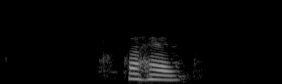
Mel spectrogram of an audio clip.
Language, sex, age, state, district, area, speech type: Santali, female, 18-30, West Bengal, Bankura, rural, conversation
